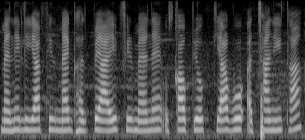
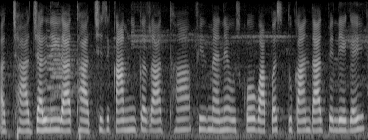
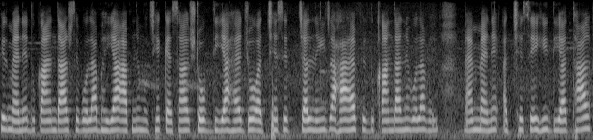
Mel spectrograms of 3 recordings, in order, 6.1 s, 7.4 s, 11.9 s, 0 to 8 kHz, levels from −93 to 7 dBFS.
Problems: none marked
